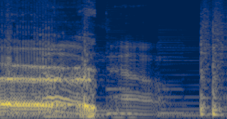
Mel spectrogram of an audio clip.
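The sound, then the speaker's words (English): A loud, drawn-out burp with a throaty, buzzing tone that fades and wavers, ending in a brief second gurgly burst. No one speaks. “And the other sex worker looked at her and said, No, I just burped.”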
